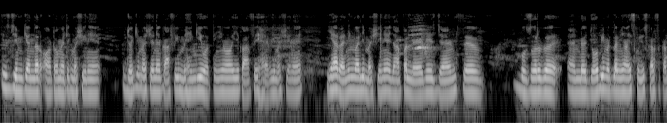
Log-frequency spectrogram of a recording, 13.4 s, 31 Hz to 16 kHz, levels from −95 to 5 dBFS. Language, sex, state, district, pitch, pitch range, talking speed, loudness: Hindi, male, Bihar, Sitamarhi, 150 Hz, 140-155 Hz, 155 wpm, -27 LUFS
